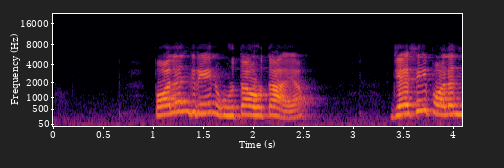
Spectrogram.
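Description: A young woman speaks calmly and close into a microphone.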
